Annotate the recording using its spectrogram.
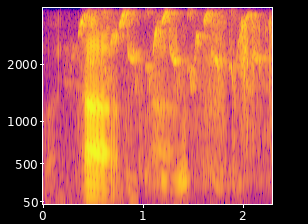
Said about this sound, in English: And that's what I'm going to cover up the birds for a bit, because this one is just like cuckoo crazy.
